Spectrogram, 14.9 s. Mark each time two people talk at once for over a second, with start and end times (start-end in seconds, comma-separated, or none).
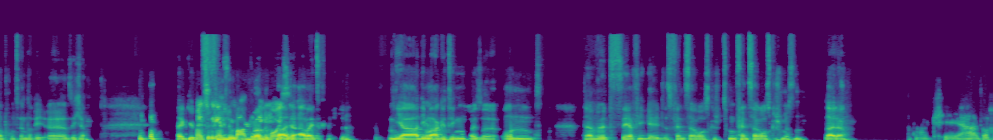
3.0-4.5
